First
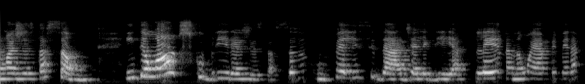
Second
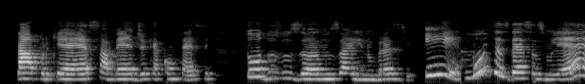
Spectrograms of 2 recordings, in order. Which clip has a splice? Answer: second; 2 cuts; at 4.1 s, 4.6 s

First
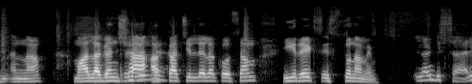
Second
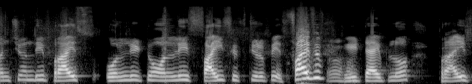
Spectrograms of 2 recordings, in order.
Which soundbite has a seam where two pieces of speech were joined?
second; 1 cut; at 3.3 s

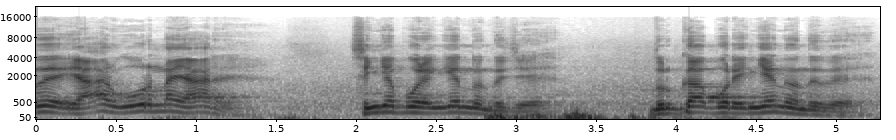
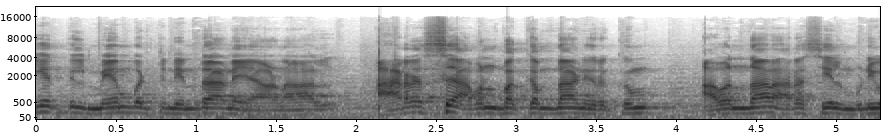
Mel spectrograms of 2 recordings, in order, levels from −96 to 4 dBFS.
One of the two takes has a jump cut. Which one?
second; 1 cut; at 1.9 s

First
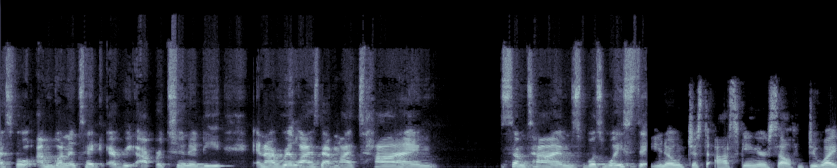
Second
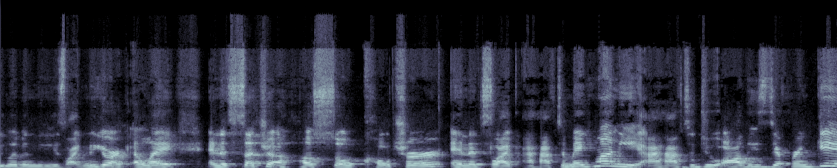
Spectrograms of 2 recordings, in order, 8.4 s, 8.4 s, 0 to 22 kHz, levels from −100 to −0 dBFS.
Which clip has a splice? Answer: first; 1 cut; at 6.5 s

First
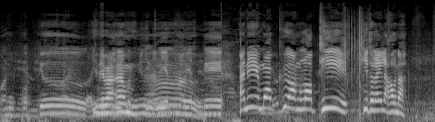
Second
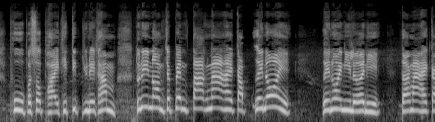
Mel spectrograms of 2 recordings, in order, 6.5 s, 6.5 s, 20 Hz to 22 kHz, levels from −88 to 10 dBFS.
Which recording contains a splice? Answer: first; 1 cut; at 3.3 s

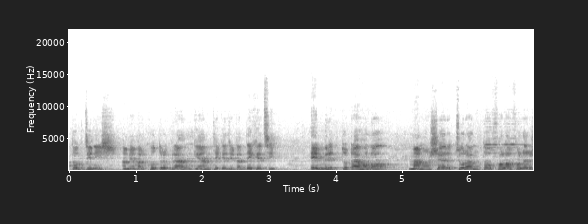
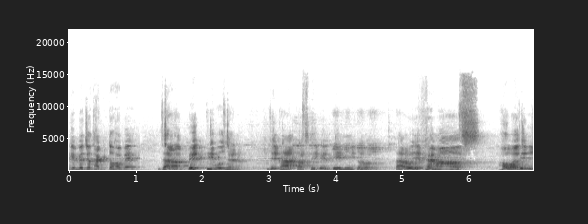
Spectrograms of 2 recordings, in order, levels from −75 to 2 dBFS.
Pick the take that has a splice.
second; 1 cut; at 1.1 s

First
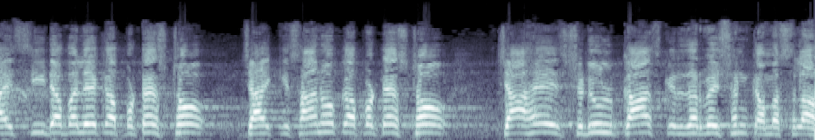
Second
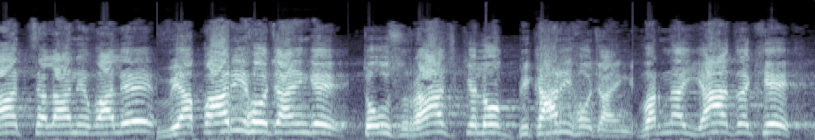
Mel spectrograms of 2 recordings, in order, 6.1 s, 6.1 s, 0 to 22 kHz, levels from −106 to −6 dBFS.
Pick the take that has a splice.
second; 3 cuts; at 1.2 s, 2.6 s, 4.7 s

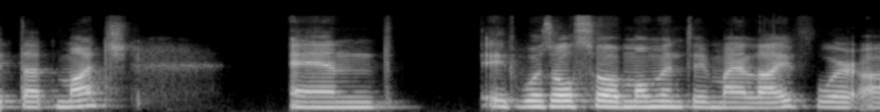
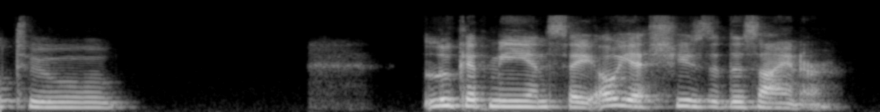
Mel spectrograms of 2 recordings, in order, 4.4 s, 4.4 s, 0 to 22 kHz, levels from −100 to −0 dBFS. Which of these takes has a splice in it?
second; 1 cut; at 1.5 s

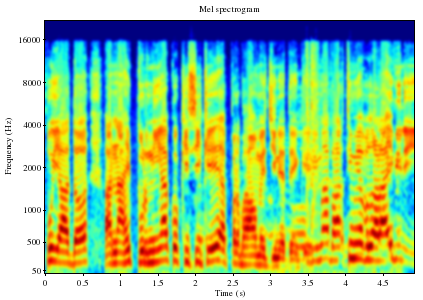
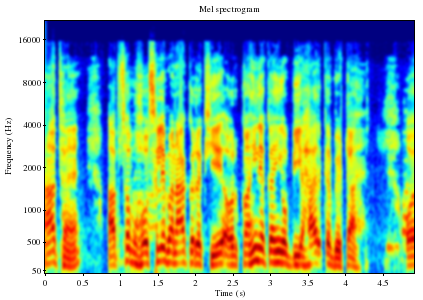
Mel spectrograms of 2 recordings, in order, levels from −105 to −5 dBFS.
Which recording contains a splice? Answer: first; 1 cut; at 3.6 s

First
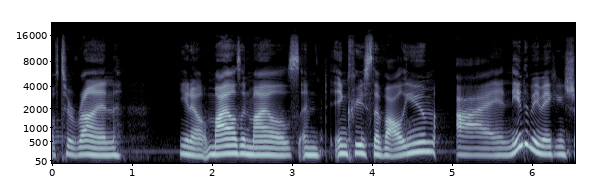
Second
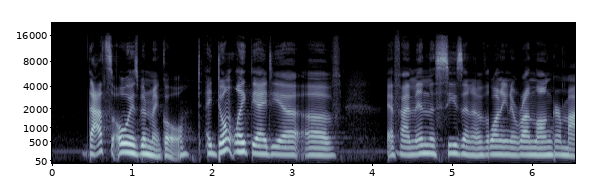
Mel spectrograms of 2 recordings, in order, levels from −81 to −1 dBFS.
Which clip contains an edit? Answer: second; 3 cuts; at 1.7 s, 4.2 s, 5.4 s

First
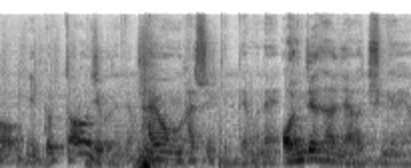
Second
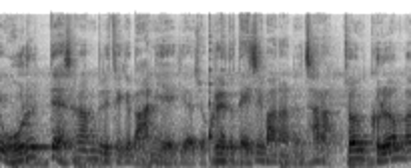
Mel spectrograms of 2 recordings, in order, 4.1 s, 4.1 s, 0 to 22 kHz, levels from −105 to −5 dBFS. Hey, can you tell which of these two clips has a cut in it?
first; 1 cut; at 1.2 s

